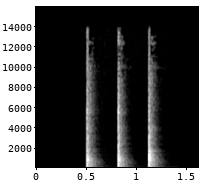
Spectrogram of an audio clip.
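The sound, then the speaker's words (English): Three sharp knocks on the door of a house, evenly spaced, each a hard hit that quickly dies away, with silence before them. “They knocked on the door of Mr. Hyde's house.”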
